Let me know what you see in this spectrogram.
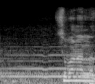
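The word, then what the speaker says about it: سبحان الله: পরে এটারে মেশিনের মতো সুবহানাল্লাহ সুবহানাল্লাহ সুবহানাল্লাহ সুবহানাল্লাহ সুবহানাল্লাহ, কিচ্ছু হয় না। এটা হা উচ্চারণ না হলে তো তাসবিহ হয় নাই। শেষের গোল হাটা সাকিন করতে হবে এবং প্রত্যেকবারই নিঃশ্বাস ফেলতে হবে।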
